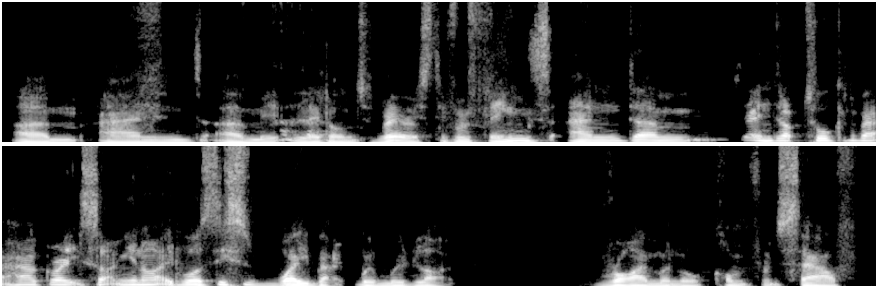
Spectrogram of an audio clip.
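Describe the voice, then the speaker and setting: A man's voice: mid-range voice, a little fast, warm tone, no room sound. A man hosting a podcast in a casual chat, chatty and self-mocking, laughing often. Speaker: podcast host.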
